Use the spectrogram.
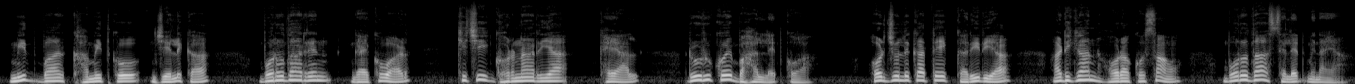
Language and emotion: Santali, neutral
